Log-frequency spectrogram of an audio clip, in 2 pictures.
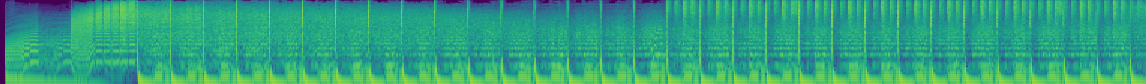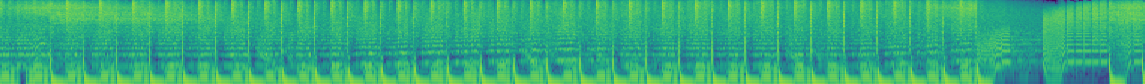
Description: uplifting trance remix

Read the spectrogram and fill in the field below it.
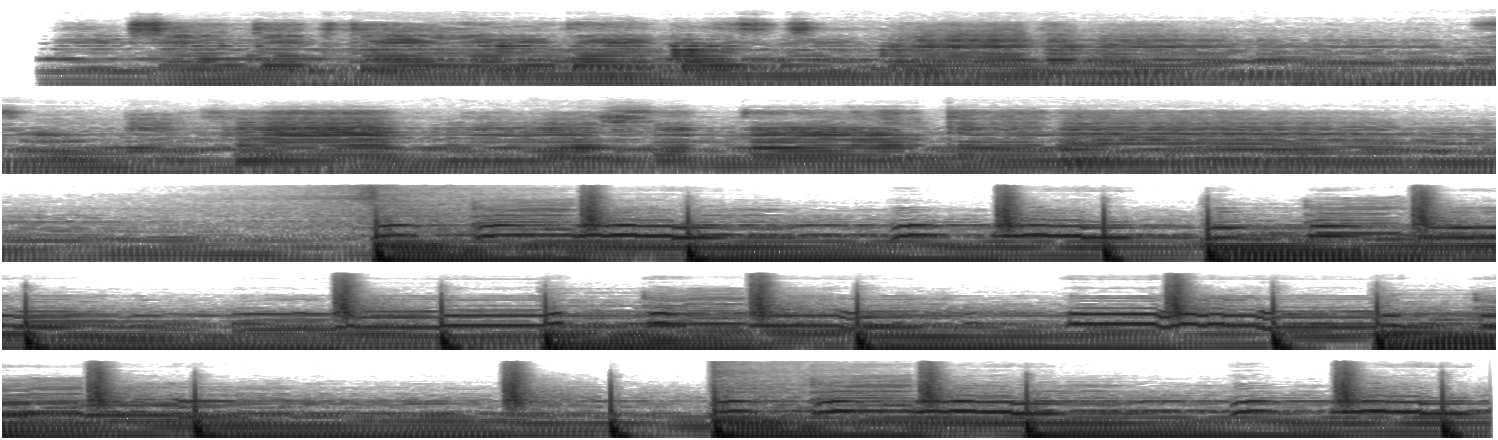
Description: slowed and reverb; sad

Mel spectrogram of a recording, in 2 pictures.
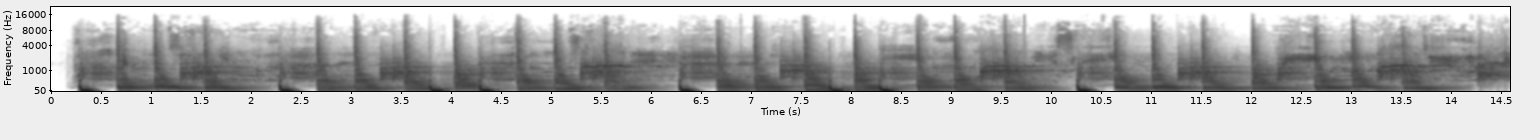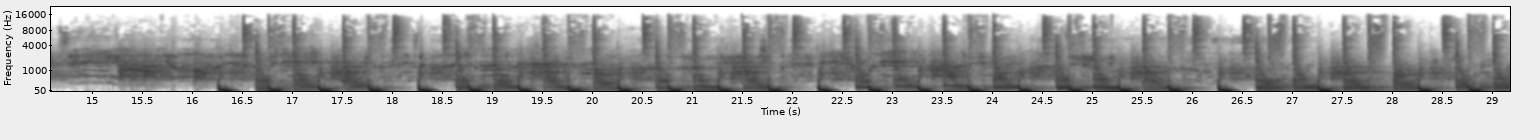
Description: Brazilian phonk; speakerman; skibidi toilet

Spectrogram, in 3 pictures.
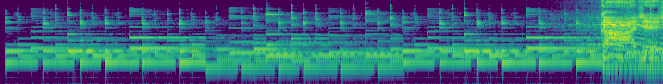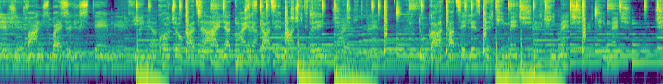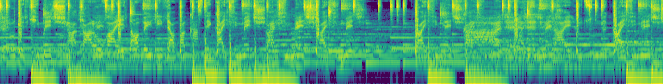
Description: new armenian rap

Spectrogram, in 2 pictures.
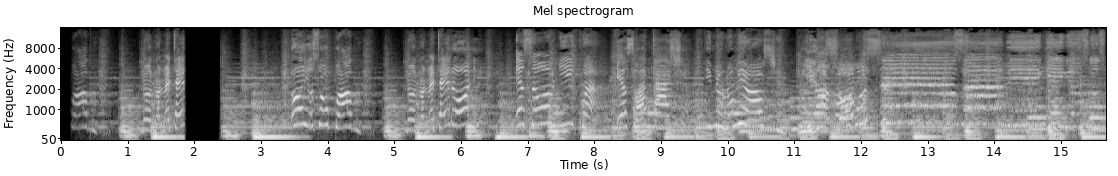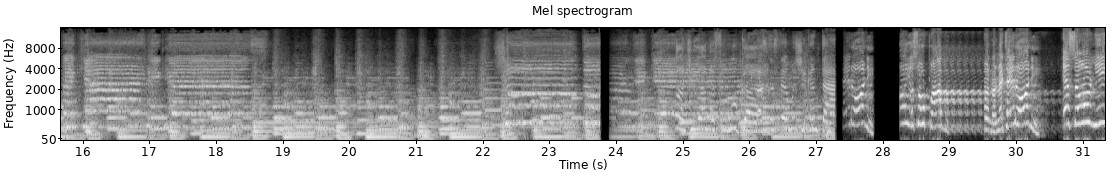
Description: brazilian phonk; the backyardigans

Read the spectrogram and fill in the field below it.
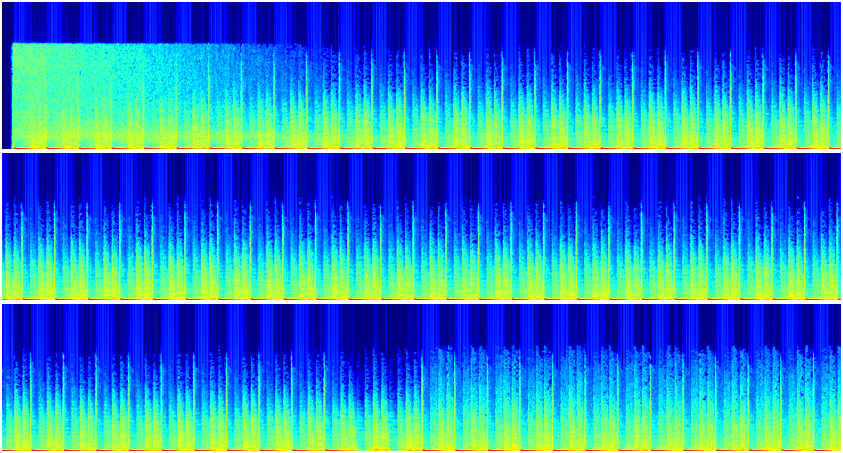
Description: trance remix

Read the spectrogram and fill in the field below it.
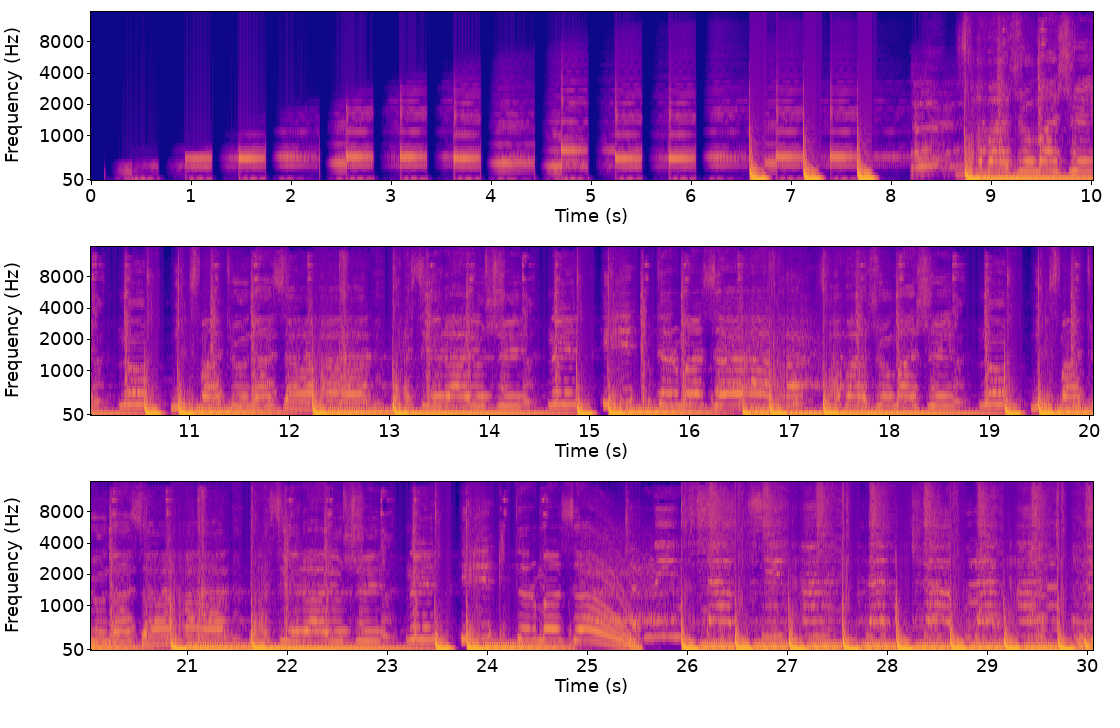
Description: bass

